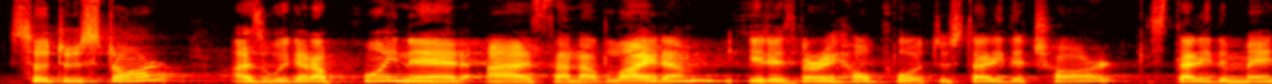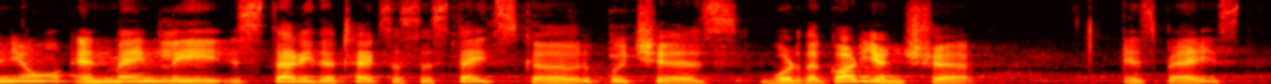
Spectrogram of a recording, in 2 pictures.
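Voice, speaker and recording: A woman attorney giving a measured, formal conference presentation in a soft voice. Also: fairly high pitch. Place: conference hall. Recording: reverberant hall.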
